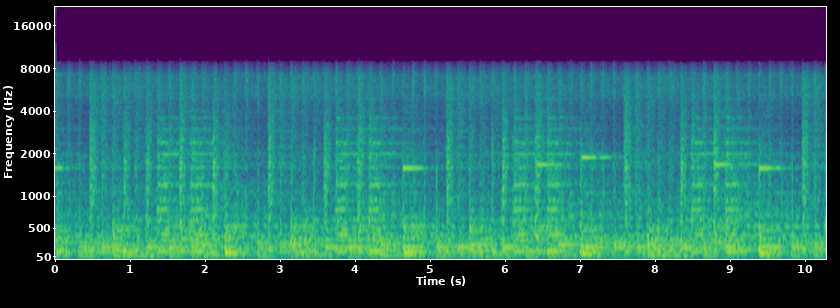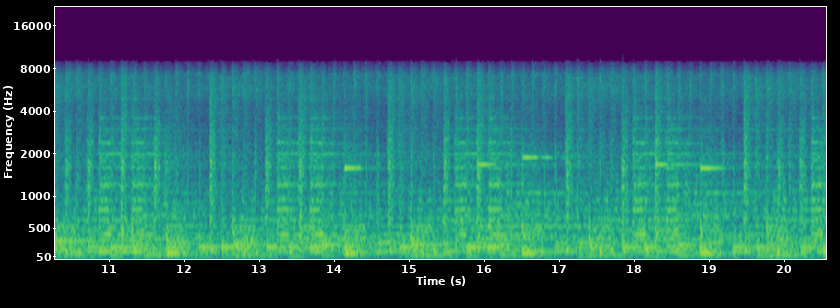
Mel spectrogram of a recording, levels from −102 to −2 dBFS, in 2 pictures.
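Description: Nothing stood out on listening; the sound sits within the roughly 8 kHz band expected of a call carried over an Opus link.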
